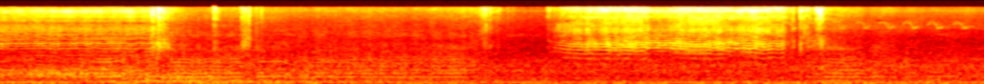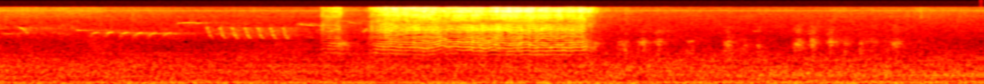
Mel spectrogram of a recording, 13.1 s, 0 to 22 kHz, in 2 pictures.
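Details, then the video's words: Bumblebees wallowing in poppy flowers before sunrise, recorded in 2019, give a continuous low buzzing drone, while bursts of warbled birdsong rise and fall over it several times. "Hummeln wälzen sich in der Mohnblüte – summend wird das Pollenbad angenommen"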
